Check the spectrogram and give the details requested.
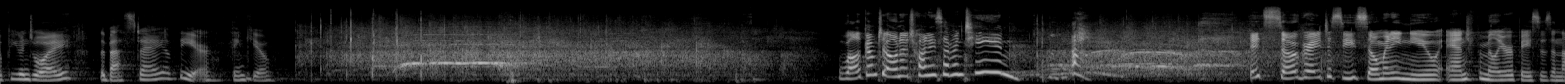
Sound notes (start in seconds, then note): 2.9 applause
